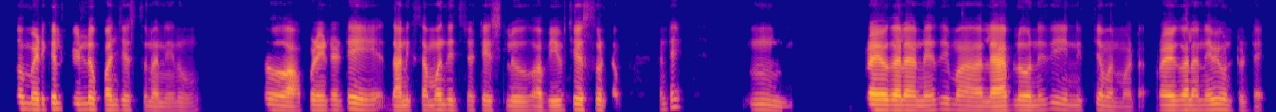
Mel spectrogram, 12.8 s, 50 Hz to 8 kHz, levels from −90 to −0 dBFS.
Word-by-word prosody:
So, - - -1
medical 140 +3 +3
ఫీల్డ్‌లో 140 0 +1
పనిజేస్తున్నాను 120 -4 -3
నేను. 110 -1 -14 0.8
So, 140 - -6 0.3
అప్పుడేటంటే 130 +4 0 0.4
దానికి 120 0 +1
సంబంధించిన 125 -1 -3
టెస్ట్‌‌‌లు 120 -1 -4 0.2
అవి 120 +2 -4
ఇవి 125 0 -7
చేస్తుంటాం. 135 -5 -1 0.4
అంటే 190 +7 -8 0.8
హ్మ్. 135 -3 -6 0.9
ప్రయోగాలనేవి 130 0 +5
మా 120 - -1 0.3
లాబ్‌లో 120 +2 +5
అనేది 130 +6 -9 0.2
నిత్యం 120 0 -7
అనమాట. 105 -2 -14 0.2
ప్రయోగాలనేవి 125 +2 +2
ఉంటుంటాయి. 115 -2 -15
125 Hz, 110 wpm, -24 LUFS, 120-135 Hz, 0.9 s, ప్రయోగాలనేవి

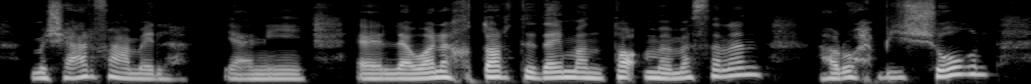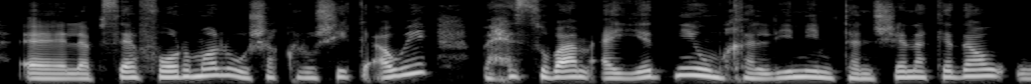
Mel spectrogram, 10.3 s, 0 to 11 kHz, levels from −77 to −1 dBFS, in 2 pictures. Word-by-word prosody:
مش 165 0 -1
عارفة 205 +2 0
أعملها، 145 -5 -3 0.2
يعني 145 0 -3 0.3
آآ 150 0 +2
لو 150 +1 +3
أنا 190 +3 +6
اخترت 195 -1 +1
دايمًا 175 -1 +3
طقم 190 -2 +2
مثلًا 215 +11 0 0.3
هاروح 180 +3 0
بيه 175 - -4
الشغل، 265 +10 +1 0.3
آآ 150 -1 +4
لابساه 155 +5 0
formal 195 +3 +2 0.2
وشكله 180 -3 -3
شيك 195 +4 -5
أوي، 260 - +1 0.3
باحسّه 205 -2 -2
بقى 195 +1 +7
مقيّدني 190 +8 -1
ومخليني 180 0 +1
متنشنة 175 +3 -1
كده، 220 +3 0
185 Hz, 150 wpm, -25 LUFS, 160-200 Hz, 0.3 s, بقى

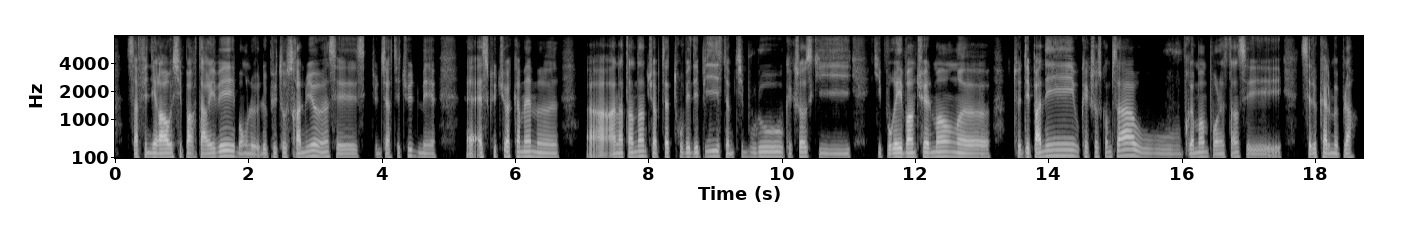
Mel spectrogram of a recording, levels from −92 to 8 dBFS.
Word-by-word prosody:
ça - - +1
finira 105 0 +5
aussi 105 0 +1
par 100 0 +1
t'arriver. 120 +7 +3
Bon, 100 0 -4
le 95 -2 -3
le 100 0 -5
plus 110 +1 -7
tôt 110 - -3
sera 105 0 +3
le 110 - -5
mieux, 130 -1 +1
hein, - - -1
c'est 100 -3 -2
c'est - - -4
une 100 - -13
certitude, 115 +8 -4
mais, 100 -1 -4 0.5
est - - +2
est-ce - - +3
que - - -7
tu - - -5
as - - +2
quand 120 - -1
même, 120 0 +1
heu 105 -2 -1
heu, - - -8 0.5
en - - +2 0.4
en - - -2
attendant, 110 +5 +2
tu 125 - -4
as - - +4
peut-être 115 - -1
trouvé 115 0 -2
des 110 +1 -1
pistes, 125 -2 -3
un 105 - 0
petit 110 +3 -4
boulot, 115 +1 -3
quelque 105 -3 -9
chose, 120 0 +2
qui 95 -1 -7 0.3
qui - - -8
pourrait 110 +2 +3
éventuellement, 110 +1 +4
heu, 100 -1 +1 0.3
te - - -3
dépanner, 135 +7 +2
ou 130 - -8
quelque 120 0 -5
chose 115 -1 -4
comme 120 0 -7
ça? 145 +4 +4
Ou 100 -5 -8
vraiment, 110 +3 0
pour 95 -3 -2
l'instant, 100 +4 -3
c'est 95 -3 -3 0.3
c'est - - +1
le 105 - -1
calme 105 -2 +1
plat? 100 +2 0
110 Hz, 200 wpm, -25 LUFS, 100-120 Hz, 0.5 s, finira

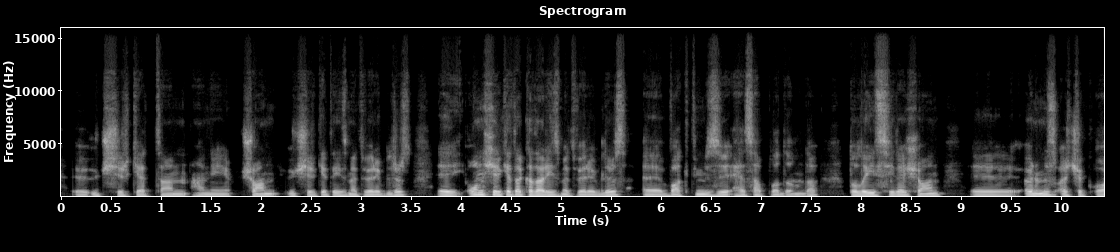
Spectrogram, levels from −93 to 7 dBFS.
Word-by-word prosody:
eee, 95 - -3
3 110 +4 -4
şirketten, 110 +2 -3
hani, 95 -2 -4
şu 130 - -1
an 125 +2 0
3 130 -1 -4
şirkete 100 +2 -1
hizmet 110 -2 -3
verebiliriz. 100 +10 0 0.3
Eee, 115 -2 +3
10 160 +4 +5
şirkete 155 -1 +4
kadar 115 -7 +6
hizmet 95 -2 -2
verebiliriz, 100 +12 +1 0.2
eee, 95 -2 +1
vaktimizi 100 +1 0
hesapladığımda. 95 -4 -4 0.3
Dolayısıyla 120 +5 +4
şu 130 0 -1
an, 140 +3 -1 0.3
eee, 110 -1 -2
önümüz 150 -1 +4
açık 120 -1 -3
o 110 - +2
110 Hz, 150 wpm, -22 LUFS, 100-130 Hz, 0.3 s, kadar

